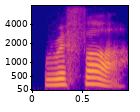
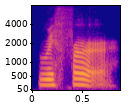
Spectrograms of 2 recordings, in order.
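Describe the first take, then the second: First: "refer" as rih-FAH, final r dropped; British pronunciation. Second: "refer" as rih-FUR, final r sounded; American pronunciation. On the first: Teacher allowing the British form, "refer" as rih-FAH. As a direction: stress an open FAH ending in "refer". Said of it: "use the British English pronunciation". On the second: Teacher giving own preferred form, American "refer", rih-FUR. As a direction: stress the r-coloured ending of "refer". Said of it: "using the American English pronunciation". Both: Shown as a demonstration.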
